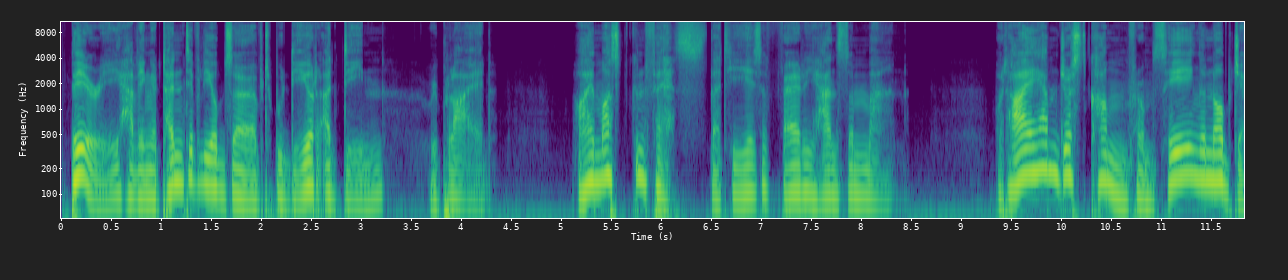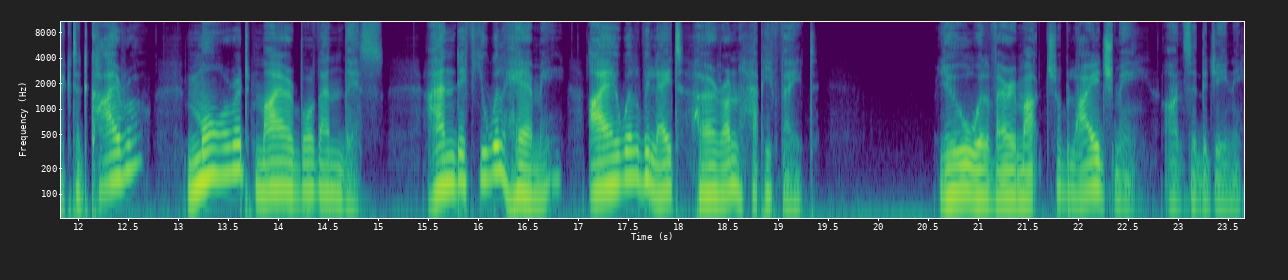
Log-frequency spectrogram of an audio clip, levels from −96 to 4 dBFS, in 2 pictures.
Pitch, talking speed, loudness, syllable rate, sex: 110 Hz, 140 wpm, -20 LUFS, 4.5 syllables/s, male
